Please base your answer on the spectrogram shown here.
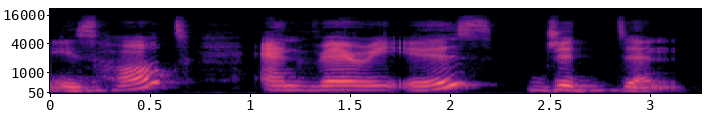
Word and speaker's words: جدا: So حارا is hot and very is جدا. And usually remember to pronounce جدا with the tanween, with the sound of n, because it is a part of the pronunciation of the word.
